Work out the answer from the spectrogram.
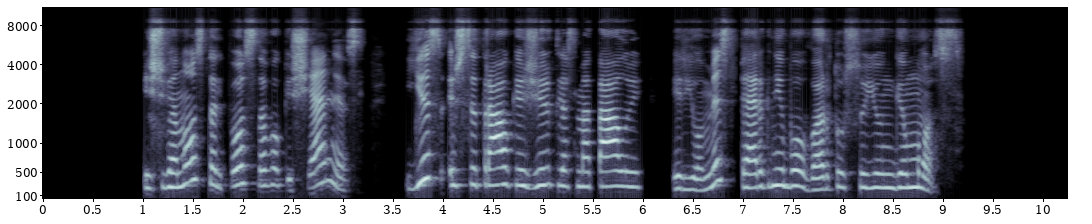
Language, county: Lithuanian, Marijampolė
